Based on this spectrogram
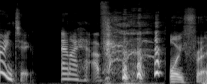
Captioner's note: laughs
